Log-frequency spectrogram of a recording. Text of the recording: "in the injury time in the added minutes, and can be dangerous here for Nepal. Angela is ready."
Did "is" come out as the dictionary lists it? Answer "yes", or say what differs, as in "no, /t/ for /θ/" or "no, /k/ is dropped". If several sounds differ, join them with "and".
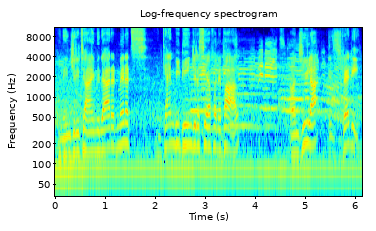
yes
